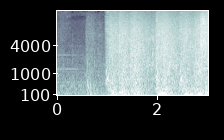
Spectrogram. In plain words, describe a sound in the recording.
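Flames burst and roar loudly.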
